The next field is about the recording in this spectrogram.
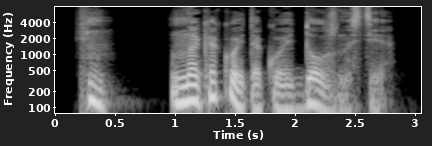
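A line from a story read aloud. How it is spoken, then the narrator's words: Quiet, conspiratorial. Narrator (Russian): Тихо заговорщицки проговорил я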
